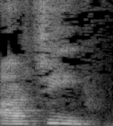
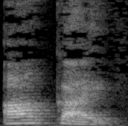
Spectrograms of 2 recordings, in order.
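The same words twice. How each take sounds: First: The first syllable ends in a ch sound. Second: The first syllable ends in a k sound. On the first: The speaker calls it wrong. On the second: The speaker calls it right.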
